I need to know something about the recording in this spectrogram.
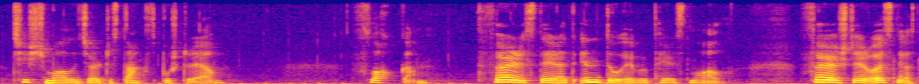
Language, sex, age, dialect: Faroese, female, 36-60, Norðurstreymoy/Eysturoy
